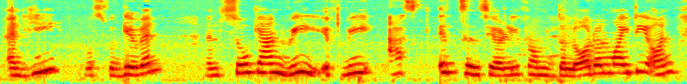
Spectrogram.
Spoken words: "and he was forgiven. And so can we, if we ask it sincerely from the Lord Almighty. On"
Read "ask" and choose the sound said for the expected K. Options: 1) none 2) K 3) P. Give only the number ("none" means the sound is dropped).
2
